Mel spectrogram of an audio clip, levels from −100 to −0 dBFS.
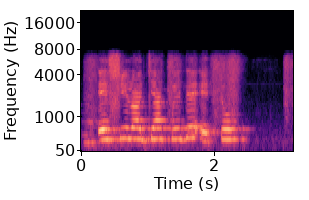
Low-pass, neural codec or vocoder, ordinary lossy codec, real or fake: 7.2 kHz; none; Opus, 24 kbps; real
